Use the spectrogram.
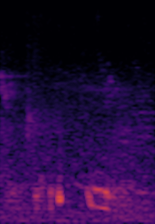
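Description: Pigeons being fed coo, a couple of short low coos followed by a longer warbling one, over a faint outdoor background with no talking.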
